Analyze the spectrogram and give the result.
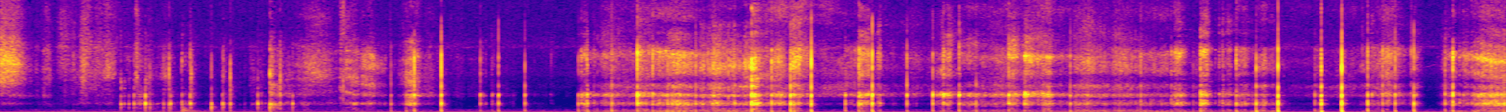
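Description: Fingertips tap and scratch the stiff cardboard cover of a medium-size black hardcover spiral notebook held up close to the mic. Dense, sharp, dry clicks and papery scratching scatter across the whole clip, growing busier and a little louder after the first few seconds, with scratchy friction filling the gaps between taps.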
